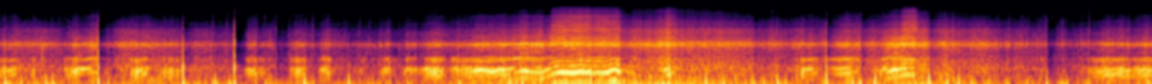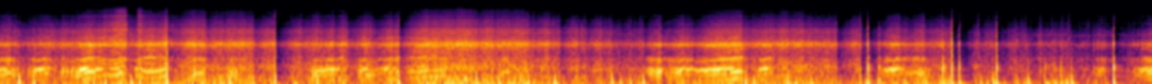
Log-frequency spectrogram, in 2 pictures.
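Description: Enduro motorcycle engine under hard riding, its revs repeatedly climbing and dropping as the rider accelerates and backs off along the trail, over a strong low rumble and a steady whine.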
